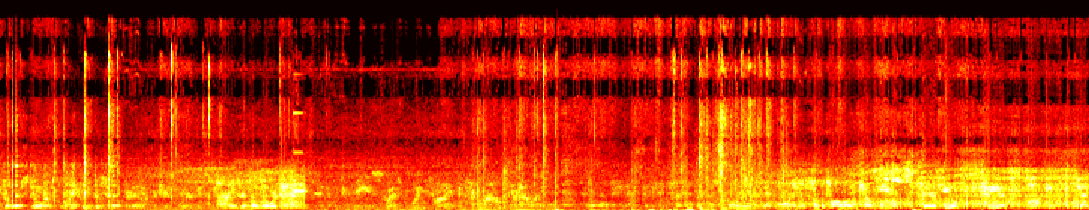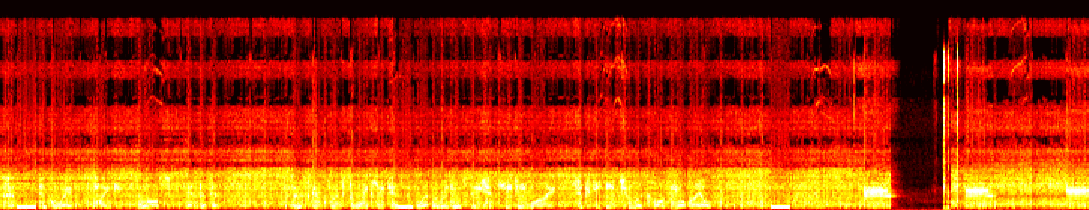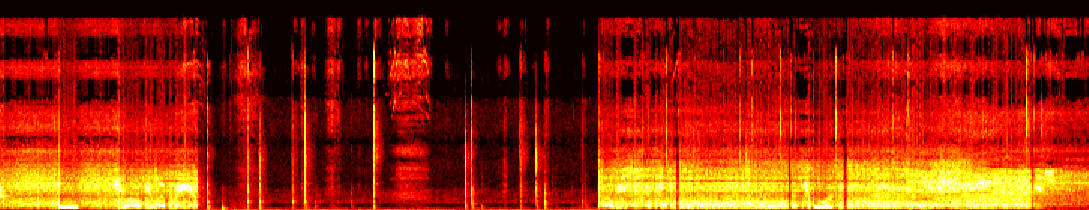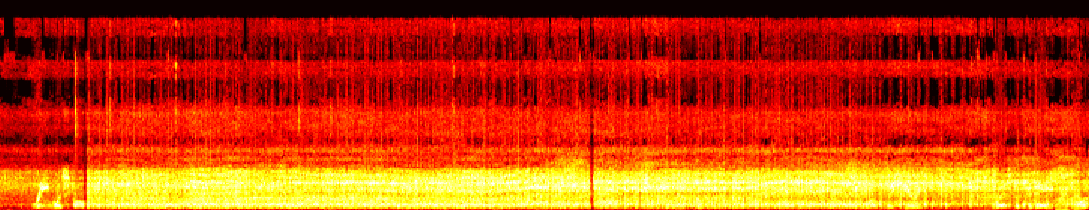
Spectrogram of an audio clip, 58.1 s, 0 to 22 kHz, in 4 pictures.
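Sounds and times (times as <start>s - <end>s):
radio static: 0.0s - 26.5s, 27.2s - 31.8s, 37.0s - 58.0s.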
